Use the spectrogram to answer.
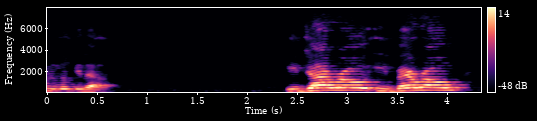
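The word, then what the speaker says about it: Evero: didn't have time to look it up agiro ivero e j i r o e v e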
